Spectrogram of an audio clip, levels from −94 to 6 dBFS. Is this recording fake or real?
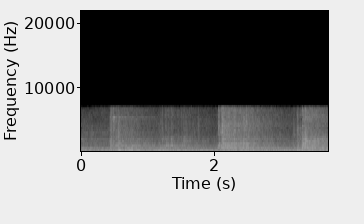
real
